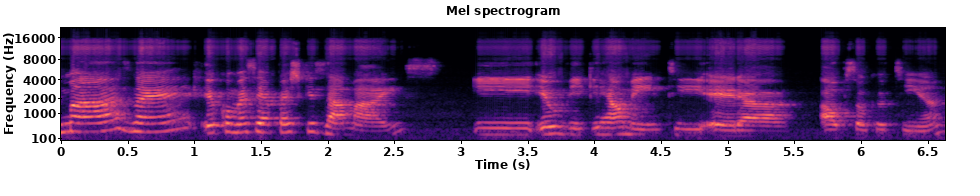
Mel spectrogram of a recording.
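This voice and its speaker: A woman with a Recife accent speaks at a very slow pace with hardly any pauses, her fairly high pitch making very wide swings. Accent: Recife (Pernambuco). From Brazilian Northeast, Recife. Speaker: former au pair. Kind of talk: interview.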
